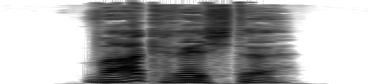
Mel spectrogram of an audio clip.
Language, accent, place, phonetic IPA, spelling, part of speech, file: German, Germany, Berlin, [ˈvaːkʁɛçtə], waagrechte, adjective, De-waagrechte.ogg
- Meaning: inflection of waagrecht: 1. strong/mixed nominative/accusative feminine singular 2. strong nominative/accusative plural 3. weak nominative all-gender singular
